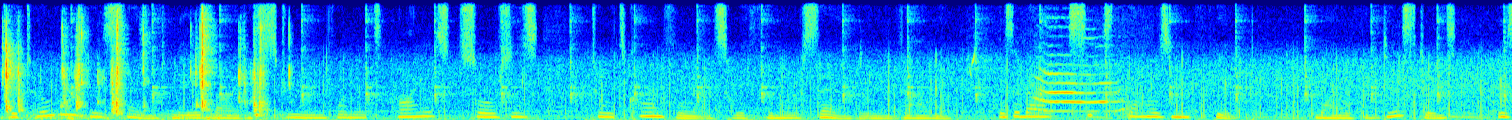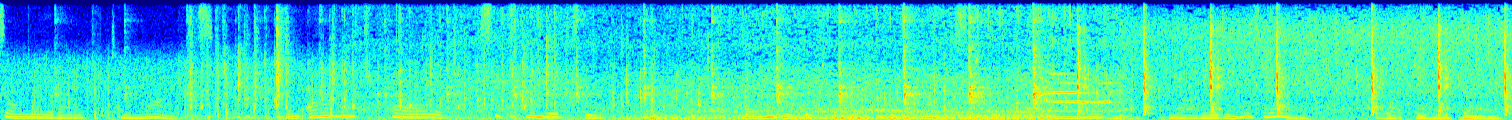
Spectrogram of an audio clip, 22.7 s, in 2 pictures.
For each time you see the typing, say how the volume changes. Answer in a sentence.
The typing can be heard briefly from 0.0 to 2.2 s; and from 12.7 to 19.9 s, getting quieter.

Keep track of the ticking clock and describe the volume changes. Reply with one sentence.
The loudness of the ticking clock goes up.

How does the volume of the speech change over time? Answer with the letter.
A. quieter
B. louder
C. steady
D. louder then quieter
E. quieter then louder
C.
